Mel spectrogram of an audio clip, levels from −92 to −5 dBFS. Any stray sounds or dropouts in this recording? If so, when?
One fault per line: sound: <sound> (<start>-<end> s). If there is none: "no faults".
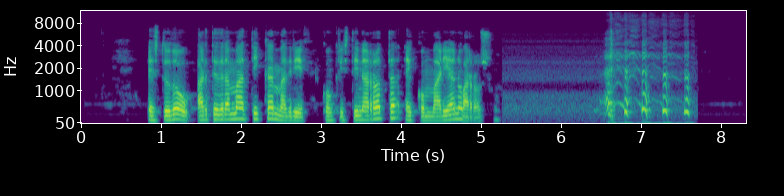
sound: laugh (6.4-7.7 s)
